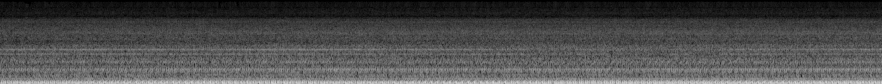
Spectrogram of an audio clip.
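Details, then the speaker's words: Chevy square-body crew-cab dually with 454 V8, after O2 sensor replacement, warming up and slightly rich: deep, even running with no stumble or hesitation; seems more responsive without bogging down. "Wow. It seems a lot more responsive without bogging down."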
